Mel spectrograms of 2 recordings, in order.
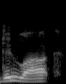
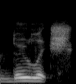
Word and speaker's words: Dulac: And last but certainly not least, due to injury, Greg Dulac, or Dulich if you say it how it's spelled, but I believe it's pronounced Dulac, was placed on IR,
